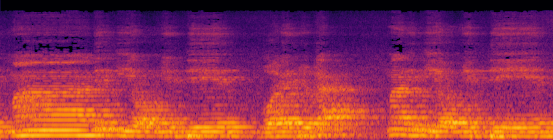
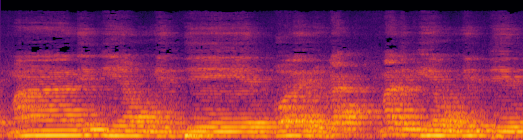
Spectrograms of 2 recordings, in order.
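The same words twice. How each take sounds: No difference in how they are said.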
